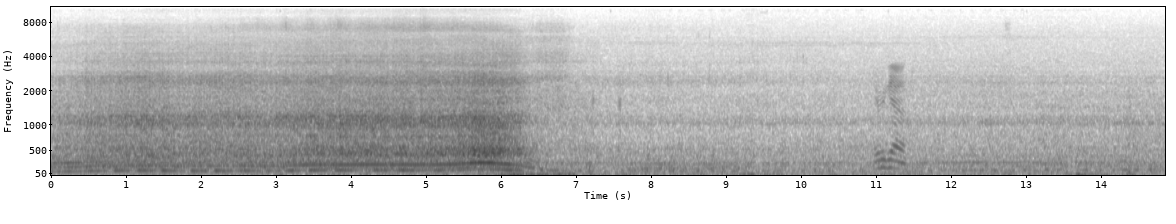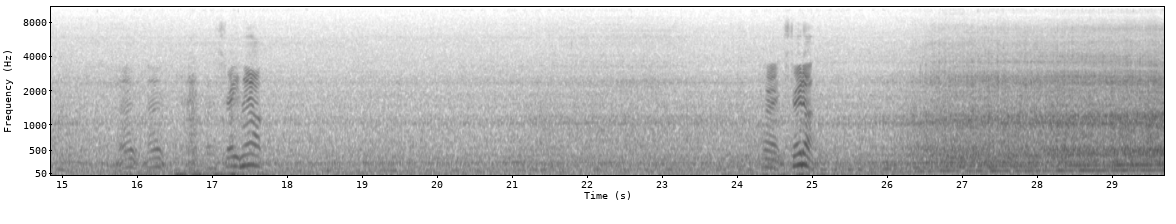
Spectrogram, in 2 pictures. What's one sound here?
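A jet ski engine roars steadily, then cuts out and later starts roaring again.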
